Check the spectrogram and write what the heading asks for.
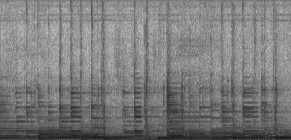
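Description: An archtop hollow-body electric guitar and an acoustic guitar playing together in an instrumental passage, with a stream of picked notes over chords.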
